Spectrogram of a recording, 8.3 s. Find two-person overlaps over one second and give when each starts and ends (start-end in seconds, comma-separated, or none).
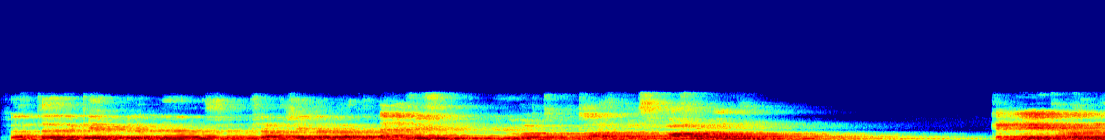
none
